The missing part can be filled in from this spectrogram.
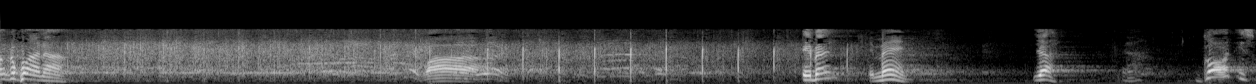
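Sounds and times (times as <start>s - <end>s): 
speech: 0.0s - 0.8s, 4.2s - 5.2s, 8.0s - 9.2s, 10.3s - 11.4s, 12.0s - 12.5s
church congregation clapping hands in rhythmic beats: 0.0s - 9.0s.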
